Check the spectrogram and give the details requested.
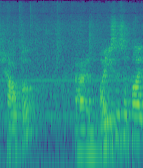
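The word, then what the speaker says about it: Chaokoh: Now this particular coconut milk is the Chowco, so it's pronounced Chowco.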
